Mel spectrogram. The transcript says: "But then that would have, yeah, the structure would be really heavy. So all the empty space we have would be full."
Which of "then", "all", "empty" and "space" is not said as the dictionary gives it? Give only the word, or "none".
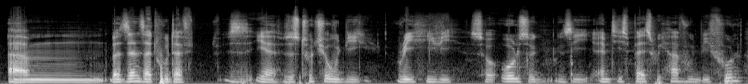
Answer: none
